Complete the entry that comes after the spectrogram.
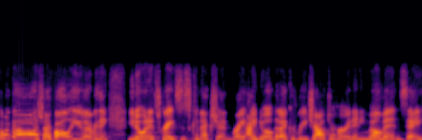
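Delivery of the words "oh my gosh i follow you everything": much higher, louder gushing fan; excited fan. Retold or imitated. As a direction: squeal it like a thrilled fan meeting her idol. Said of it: "she's like".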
